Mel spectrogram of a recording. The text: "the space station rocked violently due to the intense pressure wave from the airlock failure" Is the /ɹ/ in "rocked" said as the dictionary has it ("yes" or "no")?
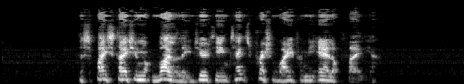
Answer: no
